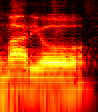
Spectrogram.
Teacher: He keeps the O as a simple vowel, Mario, instead of Mario, or instead of the British pronunciation.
